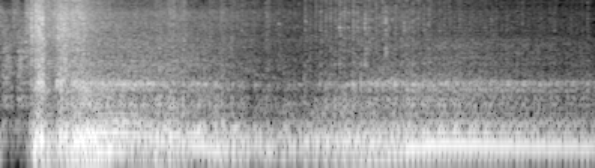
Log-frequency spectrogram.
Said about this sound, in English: Drive to work.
